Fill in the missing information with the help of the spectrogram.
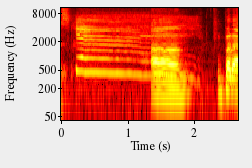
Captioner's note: high pitched, childlike squeel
